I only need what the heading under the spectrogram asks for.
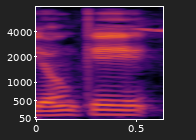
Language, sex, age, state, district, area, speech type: Punjabi, male, 30-45, Punjab, Jalandhar, urban, spontaneous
